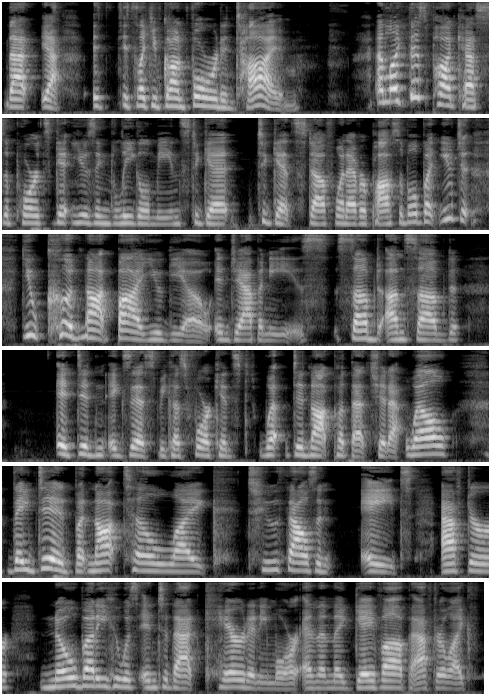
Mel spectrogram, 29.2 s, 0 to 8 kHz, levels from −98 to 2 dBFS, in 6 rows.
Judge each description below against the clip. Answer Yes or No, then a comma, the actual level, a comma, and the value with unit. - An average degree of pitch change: Yes, average, 3.7 semitones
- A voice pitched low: No, high, 195 Hz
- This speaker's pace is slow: No, average, 155 wpm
